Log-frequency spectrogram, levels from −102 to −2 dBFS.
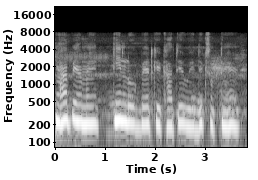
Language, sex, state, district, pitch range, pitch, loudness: Hindi, male, Arunachal Pradesh, Lower Dibang Valley, 185-215 Hz, 200 Hz, -14 LUFS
